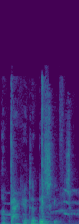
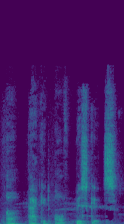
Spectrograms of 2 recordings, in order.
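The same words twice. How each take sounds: First: Only packet and biscuits are stressed. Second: Every word gets roughly equal stress. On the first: The speaker calls it right. "We stress the important words. Packet biscuits" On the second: The speaker calls it wrong. "we don't say"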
